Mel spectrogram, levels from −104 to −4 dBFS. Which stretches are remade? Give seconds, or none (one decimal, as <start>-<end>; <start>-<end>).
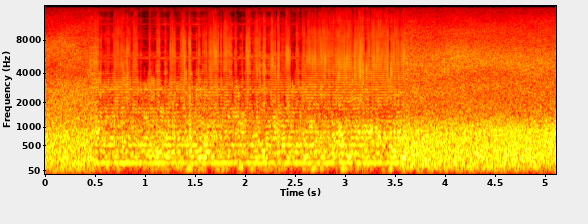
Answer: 0.5-3.6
